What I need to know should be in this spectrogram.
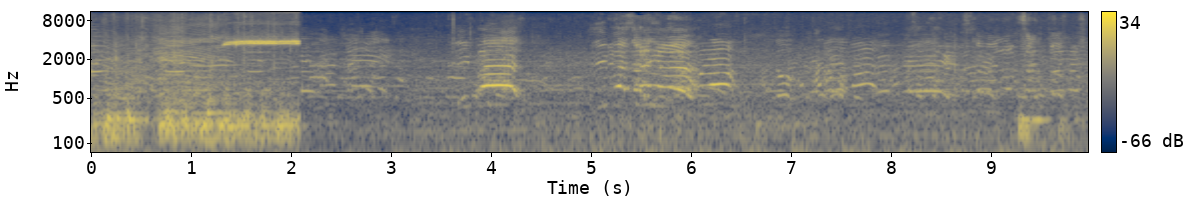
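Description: Young players and spectators shout and call out across an open field.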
